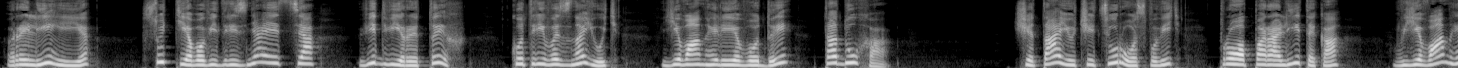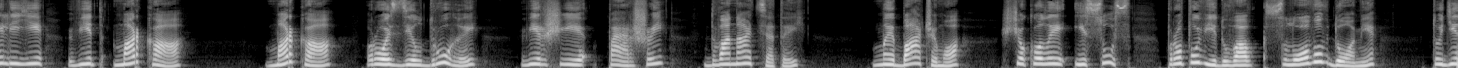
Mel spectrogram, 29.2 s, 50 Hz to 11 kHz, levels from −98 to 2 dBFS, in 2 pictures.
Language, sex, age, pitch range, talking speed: Ukrainian, female, 50-69, 220-275 Hz, 75 wpm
